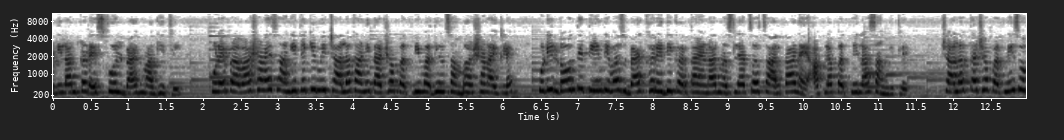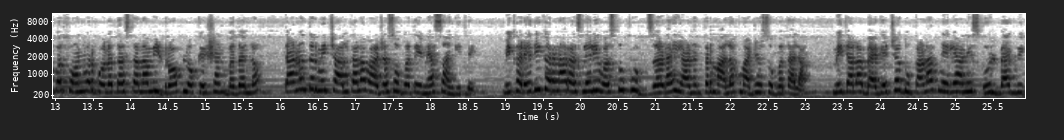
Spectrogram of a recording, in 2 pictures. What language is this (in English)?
Marathi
